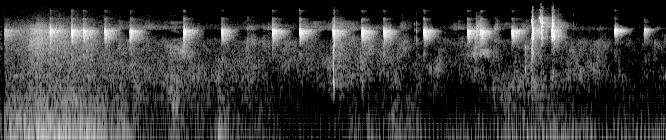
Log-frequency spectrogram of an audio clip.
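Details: A young wild monkey, just woken and clinging to its mother, gives a rapid series of thin, very high-pitched chirping squeaks.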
